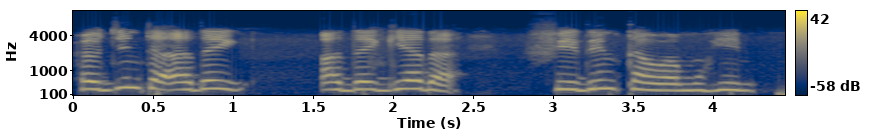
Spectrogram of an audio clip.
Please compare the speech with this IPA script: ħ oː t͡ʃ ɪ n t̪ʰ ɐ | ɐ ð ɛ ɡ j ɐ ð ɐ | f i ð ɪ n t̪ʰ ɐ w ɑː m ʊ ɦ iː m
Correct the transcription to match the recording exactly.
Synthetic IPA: ħ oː t͡ʃ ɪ n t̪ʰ ɐ | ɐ ð ɛ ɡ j ɐ ð ɐ | f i ð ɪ n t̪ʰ ɐ w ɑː m ʊ ɦ iː m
